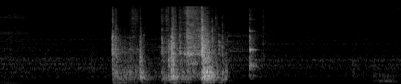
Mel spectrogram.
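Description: Stainless-steel blender jug set back down onto its cooker base with a clatter of knocks and scraping about a second in, lasting about a second, then one short knock.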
